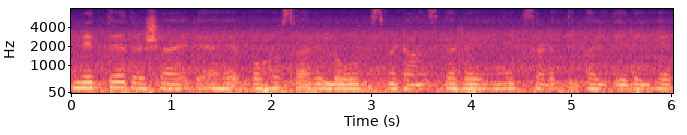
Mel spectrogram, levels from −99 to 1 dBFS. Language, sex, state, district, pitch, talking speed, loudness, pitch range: Hindi, female, Bihar, Saran, 175 Hz, 180 wpm, -15 LUFS, 170-180 Hz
